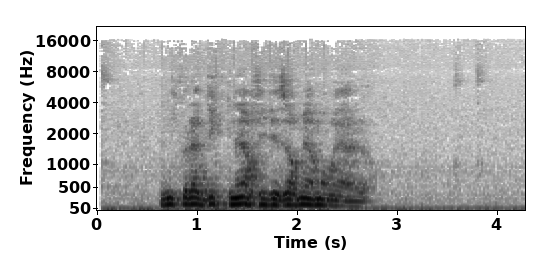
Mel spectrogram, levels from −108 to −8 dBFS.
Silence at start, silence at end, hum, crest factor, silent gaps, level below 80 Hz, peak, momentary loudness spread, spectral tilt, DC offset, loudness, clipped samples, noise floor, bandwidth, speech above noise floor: 0.1 s; 1.2 s; none; 16 dB; none; -40 dBFS; -2 dBFS; 12 LU; -9 dB/octave; under 0.1%; -16 LUFS; under 0.1%; -44 dBFS; 9 kHz; 30 dB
